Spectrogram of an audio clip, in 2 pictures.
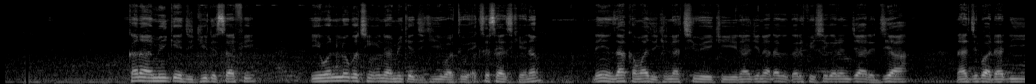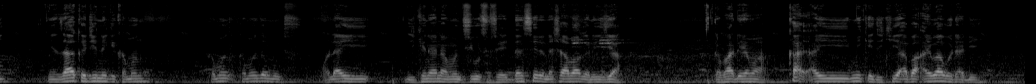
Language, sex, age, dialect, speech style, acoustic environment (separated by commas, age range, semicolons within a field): Hausa, male, 25-34, Nigeria - Ibadan, happy; relaxed, traffic; silence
